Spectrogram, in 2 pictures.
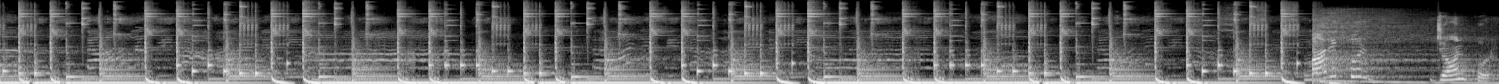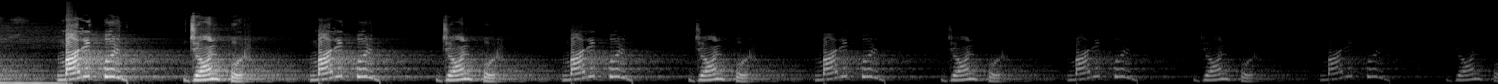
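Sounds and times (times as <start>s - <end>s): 
hard vibration: 0.0s - 15.6s.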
